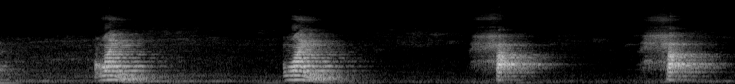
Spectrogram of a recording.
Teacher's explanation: daerah tenggorokan tengah, yaitu tempat keluarnya huruf ain dan ha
